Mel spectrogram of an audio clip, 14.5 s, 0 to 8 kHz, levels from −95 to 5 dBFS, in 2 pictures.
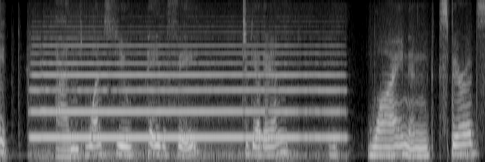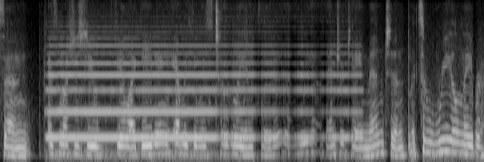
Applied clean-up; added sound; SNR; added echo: neural mask model RNNoise.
